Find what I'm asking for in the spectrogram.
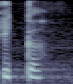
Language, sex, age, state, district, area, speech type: Punjabi, female, 18-30, Punjab, Fatehgarh Sahib, rural, read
